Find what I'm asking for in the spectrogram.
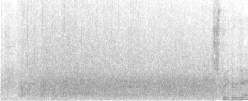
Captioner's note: applause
